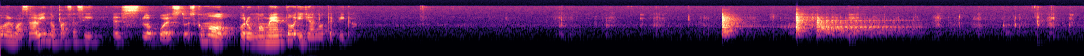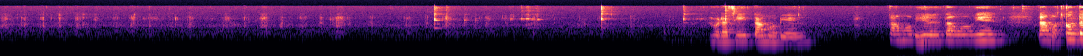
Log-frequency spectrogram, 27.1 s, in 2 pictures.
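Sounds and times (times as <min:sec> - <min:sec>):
wet chewing sounds: 0:06.3 - 0:09.8, 0:11.5 - 0:20.0.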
